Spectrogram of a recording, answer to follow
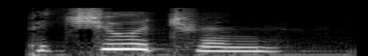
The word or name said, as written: pituitrin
